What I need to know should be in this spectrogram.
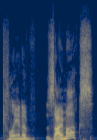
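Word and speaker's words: Clan of Xymox: Clan of Zymox.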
